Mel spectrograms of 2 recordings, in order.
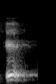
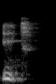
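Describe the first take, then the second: First: The vowel is short, as in English. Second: The vowel is long, like the word eat. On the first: "is it in English" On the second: "But they would pronounce it, the word it, I T, eat"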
